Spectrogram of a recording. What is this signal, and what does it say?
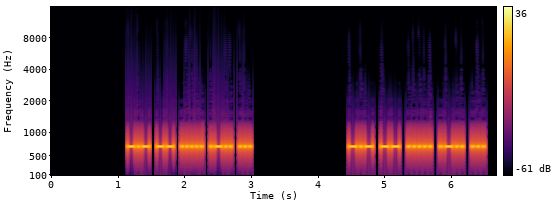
Morse code, heard as a keyed tone, about 30 wpm, 700 Hz. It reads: KM5LS KM5LS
